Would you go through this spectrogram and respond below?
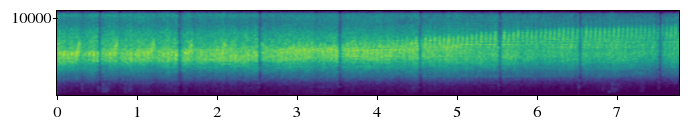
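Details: Continuous shrill sizzle of a large brown cicada from Japan, holding an even high buzz throughout with short regular breaks near each second.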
